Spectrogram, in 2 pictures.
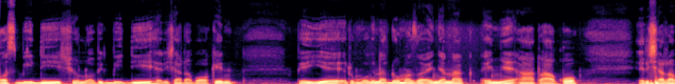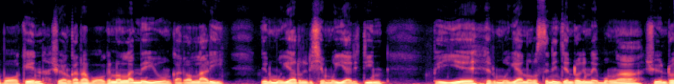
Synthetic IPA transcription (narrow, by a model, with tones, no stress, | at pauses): ɔ˦sbi˨di˦ʃo˦lɔ˨pi˦k̚bi˨di˦ɛ˨ɾi˦ʃa˦ta˨pɔ˨kɪ˦n | pe˨ijḛ˦ɾu˨mo˨ki˦na˨do˦ma˦za˨ɛ˦ɲa˦na˦kɛ̰˦ɲɛ˦ʔa˨ta˨ko˦ | ɛ˨ɾi˦ʃa˦ta˨pɔ˨kɪ˦na˨ʃʊ˦ɛ˨ŋɡa˨˦ta˦pɔ˨kɪ˦nɔ˦la˦me˦ju˦ŋka˨tɔ˦la˦ɾi˦ | ni˦ɾu˨mo˨ki˦a˦˨ɾɔ˨ɾi˨ɾi˨ʃe˨mo˨ja˨ɾi˨ti˦n | pe˨i˨je˦˨ɾu˨mo˨ki˦a˨nɔ˨ɾɔ˦si˦ni˦ɲt͡ʃe˨ndo˦ki˦na˨bo˨ŋa˦ʃo˦e˨ndo˦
